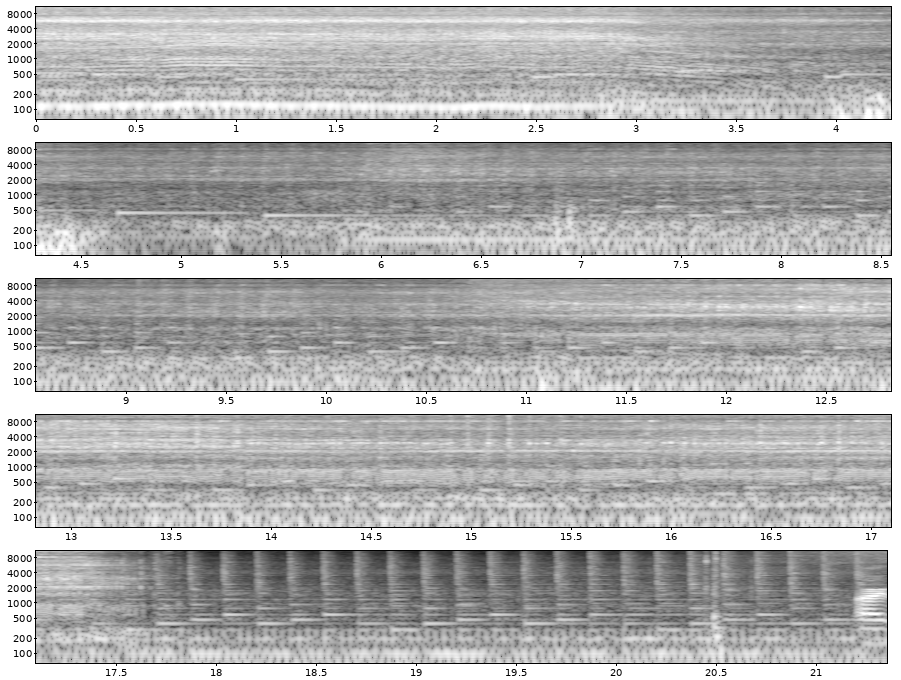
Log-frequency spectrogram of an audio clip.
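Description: A chainsaw cuts logs for a log-cabin-style solar panel rack outdoors, its engine snarling loud and steady with a brief dip in revs partway through and a change in pitch near the end.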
